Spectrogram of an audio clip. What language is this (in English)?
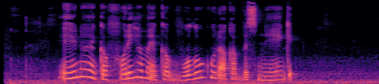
Divehi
